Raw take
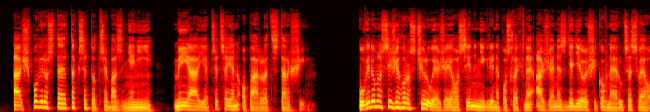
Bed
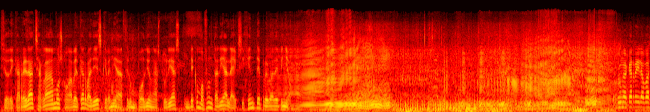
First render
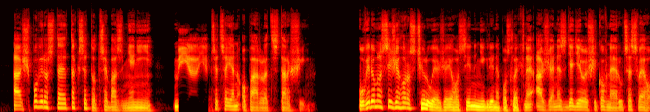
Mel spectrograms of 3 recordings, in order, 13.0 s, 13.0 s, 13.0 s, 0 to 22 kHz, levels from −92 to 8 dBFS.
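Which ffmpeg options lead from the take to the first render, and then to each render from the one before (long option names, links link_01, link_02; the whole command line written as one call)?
ffmpeg -i in.wav -filter_complex "[0:a]asplit=3[link_01][link_02][link_03];[link_01]afade=type=out:start_time=3.54:duration=0.02[link_04];[link_02]asuperpass=centerf=3300:order=8:qfactor=0.73,afade=type=in:start_time=3.54:duration=0.02,afade=type=out:start_time=4.16:duration=0.02[link_05];[link_03]afade=type=in:start_time=4.16:duration=0.02[link_06];[link_04][link_05][link_06]amix=inputs=3:normalize=0,asettb=1/sr,asplit=3[link_07][link_08][link_09];[link_07]atrim=end=8.394[link_10];[link_08]atrim=start=8.39:end=10.4,asetpts=PTS-STARTPTS,afade=type=in:duration=0.004:curve=qsin,afade=type=out:start_time=2.006:duration=0.004:curve=qsin,tiltshelf=frequency=680:gain=8[link_11];[link_09]atrim=start=10.396[link_12];[link_10][link_11]acrossfade=duration=0.004:curve1=hsin:curve2=qsin[link_13];[link_13][link_12]acrossfade=duration=0.004:curve1=qsin:curve2=hsin" out.wav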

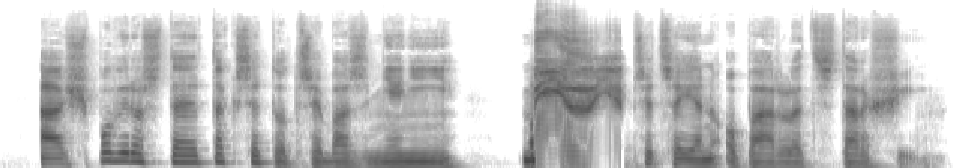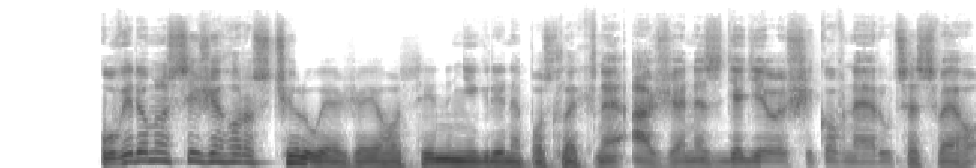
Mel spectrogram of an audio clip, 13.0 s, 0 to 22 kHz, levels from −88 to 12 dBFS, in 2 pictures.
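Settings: ffmpeg -i in.wav -filter_complex "[0:a]asplit=3[link_01][link_02][link_03];[link_01]afade=type=out:start_time=3.52:duration=0.02[link_04];[link_02]aeval=exprs='0.251*sin(PI/2*2.82*val(0)/0.251)':channel_layout=same,afade=type=in:start_time=3.52:duration=0.02,afade=type=out:start_time=4.15:duration=0.02[link_05];[link_03]afade=type=in:start_time=4.15:duration=0.02[link_06];[link_04][link_05][link_06]amix=inputs=3:normalize=0,asplit=3[link_07][link_08][link_09];[link_07]afade=type=out:start_time=8.46:duration=0.02[link_10];[link_08]lowpass=1700,afade=type=in:start_time=8.46:duration=0.02,afade=type=out:start_time=9.51:duration=0.02[link_11];[link_09]afade=type=in:start_time=9.51:duration=0.02[link_12];[link_10][link_11][link_12]amix=inputs=3:normalize=0,asettb=1/sr,asplit=3[link_13][link_14][link_15];[link_13]atrim=end=11.574[link_16];[link_14]atrim=start=11.57:end=12.48,asetpts=PTS-STARTPTS,afade=type=in:duration=0.004:curve=qsin,afade=type=out:start_time=0.906:duration=0.004:curve=qsin,lowshelf=frequency=280:gain=-11.5[link_17];[link_15]atrim=start=12.476[link_18];[link_16][link_17]acrossfade=duration=0.004:curve1=hsin:curve2=qsin[link_19];[link_19][link_18]acrossfade=duration=0.004:curve1=qsin:curve2=hsin" out.wav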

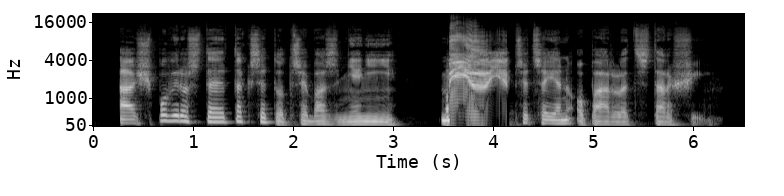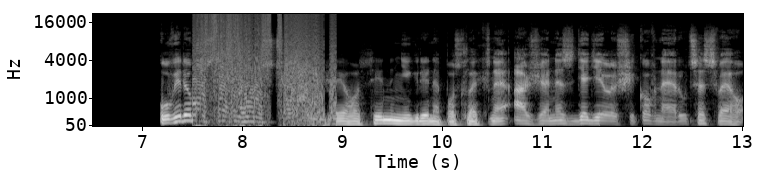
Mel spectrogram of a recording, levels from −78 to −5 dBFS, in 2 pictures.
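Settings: ffmpeg -i in.wav -filter_complex "[0:a]asettb=1/sr,asplit=3[link_01][link_02][link_03];[link_01]atrim=end=7.504[link_04];[link_02]atrim=start=7.5:end=8.94,asetpts=PTS-STARTPTS,afade=type=in:duration=0.004:curve=qsin,afade=type=out:start_time=1.436:duration=0.004:curve=qsin,aeval=exprs='(mod(13.3*val(0)+1,2)-1)/13.3':channel_layout=same[link_05];[link_03]atrim=start=8.936[link_06];[link_04][link_05]acrossfade=duration=0.004:curve1=hsin:curve2=qsin[link_07];[link_07][link_06]acrossfade=duration=0.004:curve1=qsin:curve2=hsin" out.wav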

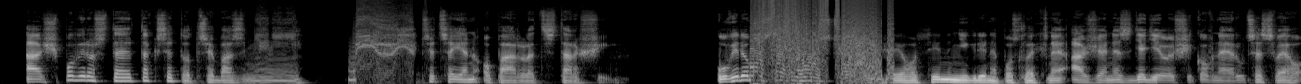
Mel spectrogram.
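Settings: ffmpeg -i in.wav -filter_complex "[0:a]asettb=1/sr,asplit=3[link_01][link_02][link_03];[link_01]atrim=end=2.434[link_04];[link_02]atrim=start=2.43:end=4.28,asetpts=PTS-STARTPTS,afade=type=in:duration=0.004:curve=qsin,afade=type=out:start_time=1.846:duration=0.004:curve=qsin,volume=30.5dB,asoftclip=hard,volume=-30.5dB[link_05];[link_03]atrim=start=4.276[link_06];[link_04][link_05]acrossfade=duration=0.004:curve1=hsin:curve2=qsin[link_07];[link_07][link_06]acrossfade=duration=0.004:curve1=qsin:curve2=hsin" out.wav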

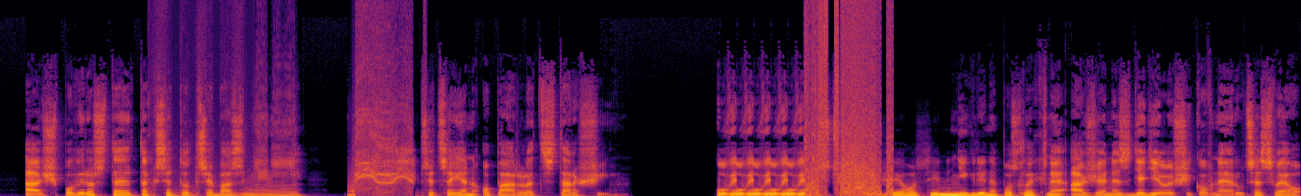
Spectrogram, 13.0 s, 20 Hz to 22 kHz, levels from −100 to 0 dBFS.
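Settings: ffmpeg -i in.wav -filter_complex "[0:a]asettb=1/sr,asplit=3[link_01][link_02][link_03];[link_01]atrim=end=1.484[link_04];[link_02]atrim=start=1.48:end=2.55,asetpts=PTS-STARTPTS,afade=type=in:duration=0.004:curve=qsin,afade=type=out:start_time=1.066:duration=0.004:curve=qsin,aeval=exprs='val(0)+0.5*0.0112*sgn(val(0))':channel_layout=same[link_05];[link_03]atrim=start=2.546[link_06];[link_04][link_05]acrossfade=duration=0.004:curve1=hsin:curve2=qsin[link_07];[link_07][link_06]acrossfade=duration=0.004:curve1=qsin:curve2=hsin,asplit=6[link_08][link_09][link_10][link_11][link_12][link_13];[link_08]atrim=end=7.372[link_14];[link_09]atrim=start=7.198:end=7.372[link_15];[link_10]atrim=start=7.198:end=7.372[link_16];[link_11]atrim=start=7.198:end=7.372[link_17];[link_12]atrim=start=7.198:end=7.372[link_18];[link_13]atrim=start=8.048[link_19];[link_14][link_15]acrossfade=duration=0.004:curve1=hsin:curve2=hsin[link_20];[link_20][link_16]acrossfade=duration=0.004:curve1=hsin:curve2=hsin[link_21];[link_21][link_17]acrossfade=duration=0.004:curve1=hsin:curve2=hsin[link_22];[link_22][link_18]acrossfade=duration=0.004:curve1=hsin:curve2=hsin[link_23];[link_23][link_19]acrossfade=duration=0.004:curve1=hsin:curve2=hsin" out.wav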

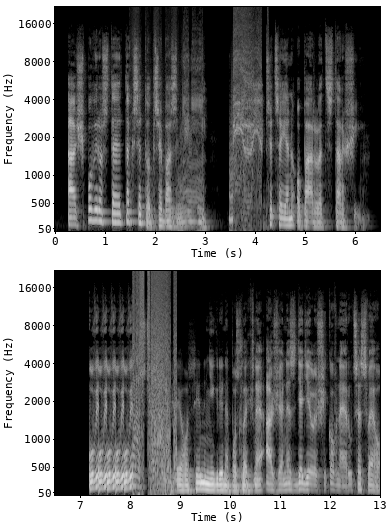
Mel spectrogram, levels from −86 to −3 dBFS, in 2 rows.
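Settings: ffmpeg -i in.wav -af "bandreject=frequency=87.78:width_type=h:width=4,bandreject=frequency=175.56:width_type=h:width=4,bandreject=frequency=263.34:width_type=h:width=4,bandreject=frequency=351.12:width_type=h:width=4,bandreject=frequency=438.9:width_type=h:width=4,adynamicequalizer=threshold=0.0112:dfrequency=2200:dqfactor=0.99:tfrequency=2200:tqfactor=0.99:attack=5:release=100:ratio=0.375:range=2:mode=cutabove:tftype=bell" out.wav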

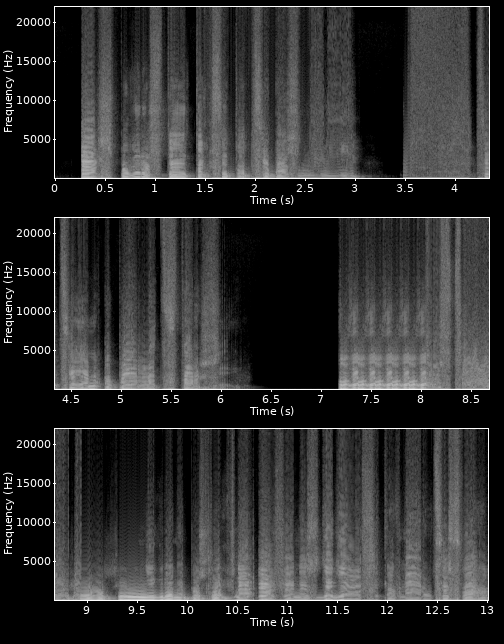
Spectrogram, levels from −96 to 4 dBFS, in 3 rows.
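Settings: ffmpeg -i in.wav -af "aeval=exprs='abs(val(0))':channel_layout=same" out.wav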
